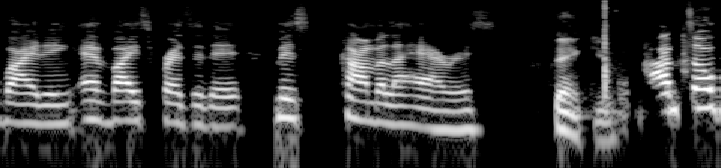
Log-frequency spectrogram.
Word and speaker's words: Kamala: all that congratulations to joe biden and miss kamala harris president pamela harris kamala kamala don't be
